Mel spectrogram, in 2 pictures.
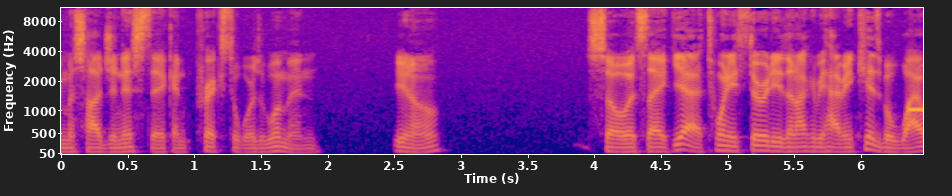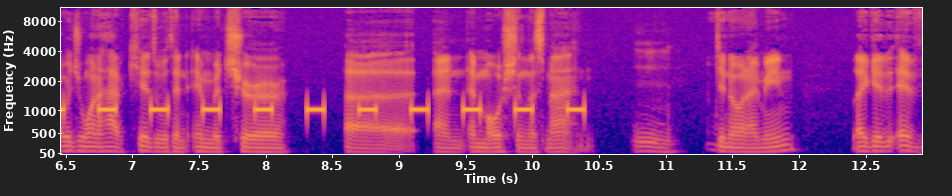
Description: Beep code, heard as beeps, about 1030 Hz, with speech in English. 11 short. In AMI BIOS tables: cache memory error.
